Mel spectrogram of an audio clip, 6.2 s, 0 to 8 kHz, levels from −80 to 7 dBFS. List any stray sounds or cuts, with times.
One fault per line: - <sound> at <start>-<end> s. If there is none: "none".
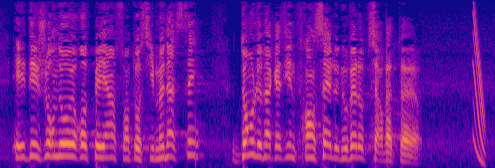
- chirp at 5.9-6.1 s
